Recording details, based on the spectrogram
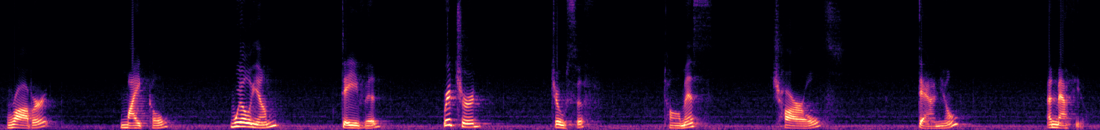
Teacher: And where did you hear the primary stress on each of these? On the first syllable, correct?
